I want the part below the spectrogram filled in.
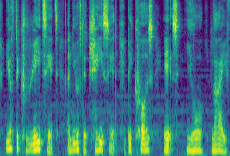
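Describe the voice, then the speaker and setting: A man's somewhat breathy voice at medium pitch, with fairly even intonation. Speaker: motivational speaker. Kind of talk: motivational monologue. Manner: casual, unscripted; occasional stutter.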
